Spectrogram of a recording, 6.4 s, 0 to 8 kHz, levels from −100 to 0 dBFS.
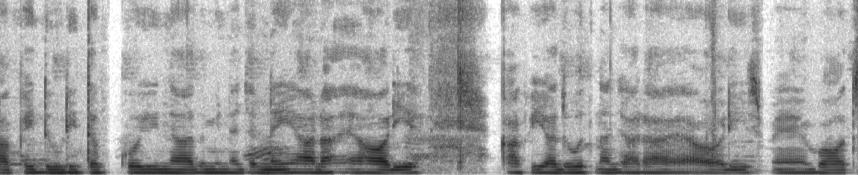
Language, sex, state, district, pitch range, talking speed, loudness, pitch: Hindi, male, Bihar, West Champaran, 130-135 Hz, 205 wpm, -19 LUFS, 130 Hz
